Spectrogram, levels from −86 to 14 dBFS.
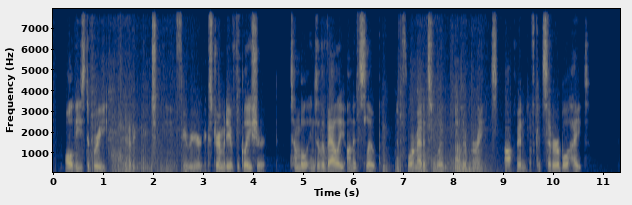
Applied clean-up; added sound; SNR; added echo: neural mask model RNNoise.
